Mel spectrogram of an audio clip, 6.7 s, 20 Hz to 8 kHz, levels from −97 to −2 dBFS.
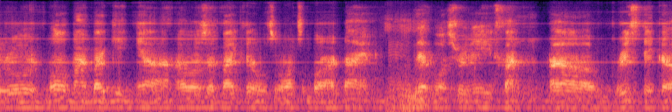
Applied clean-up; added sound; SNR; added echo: neural separator model SepFormer DNS4.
